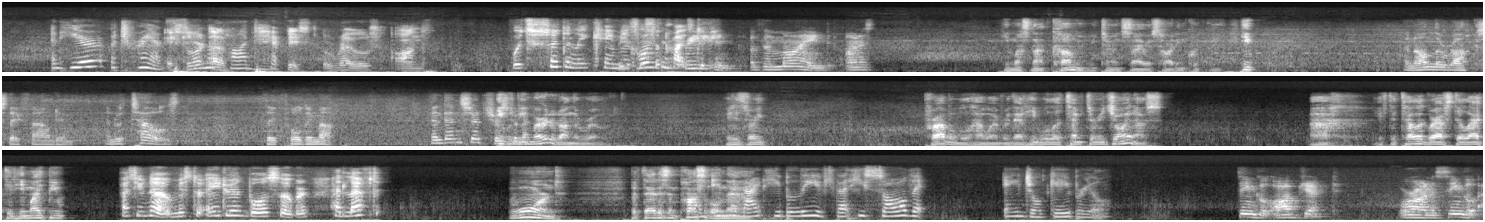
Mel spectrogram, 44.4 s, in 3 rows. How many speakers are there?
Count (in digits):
6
